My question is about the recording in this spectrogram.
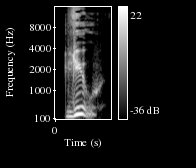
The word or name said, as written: lyv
